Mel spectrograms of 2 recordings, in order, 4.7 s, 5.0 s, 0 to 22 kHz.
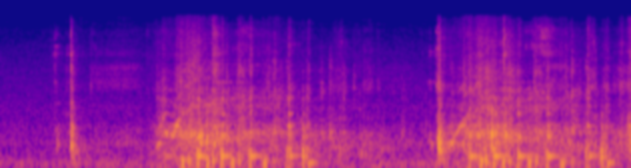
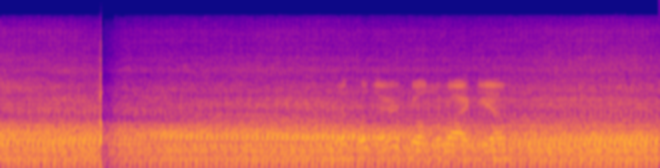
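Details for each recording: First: Snapper 28-inch rear engine rider mower, choke off, in start position, throttle broken, ran moments earlier: two bursts of choppy uneven cranking that never catch; cranks but won't fire, owner wonders about a safety switch. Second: Snapper 28-inch rear engine rider mower after plug pulled and refitted, owner suspecting bad or too much gas had stopped it starting: steady, even mid-pitched drone, no misses or knocks; running smoothly and healthy.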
